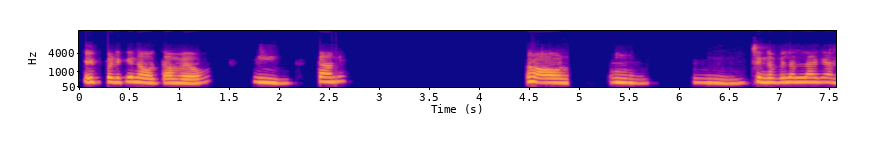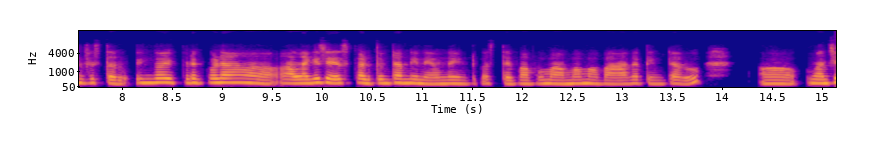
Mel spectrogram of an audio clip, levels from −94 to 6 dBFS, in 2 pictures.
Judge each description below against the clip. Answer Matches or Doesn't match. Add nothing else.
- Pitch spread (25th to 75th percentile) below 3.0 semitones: Doesn't match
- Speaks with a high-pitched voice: Matches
